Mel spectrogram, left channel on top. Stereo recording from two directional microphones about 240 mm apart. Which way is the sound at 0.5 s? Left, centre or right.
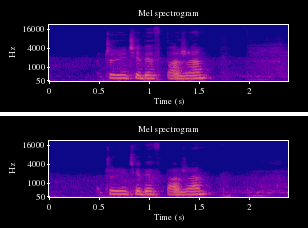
Centre.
